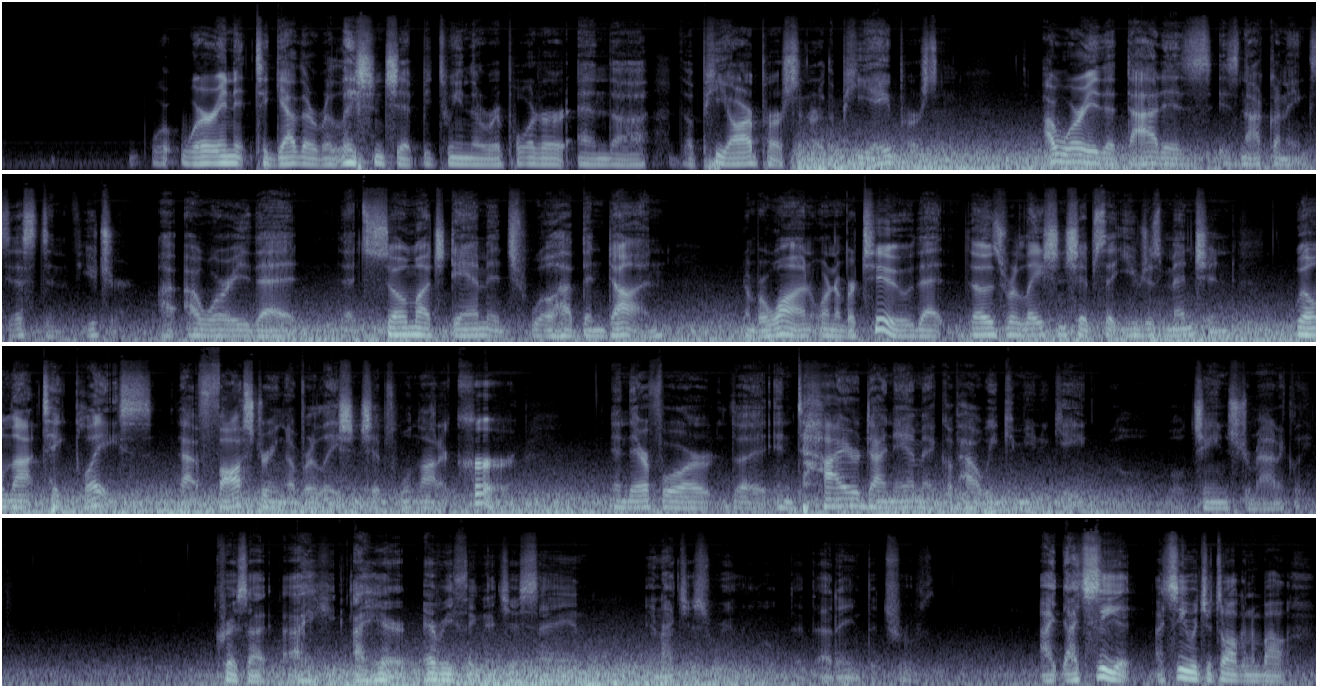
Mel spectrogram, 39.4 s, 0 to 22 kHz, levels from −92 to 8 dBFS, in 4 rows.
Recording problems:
wind noise on the microphone; occasional gusts; from 6 s on; 15 dB below the speech

